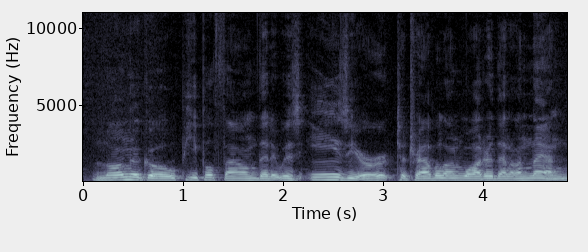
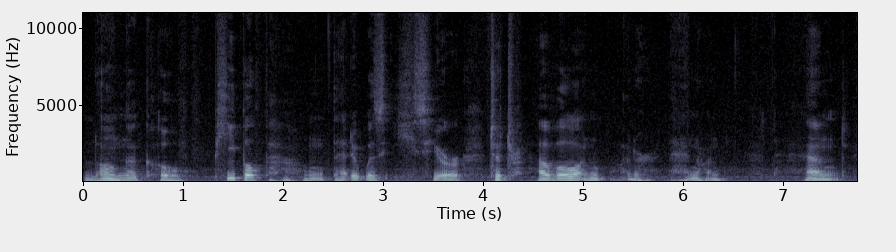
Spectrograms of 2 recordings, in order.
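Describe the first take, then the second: First: The voice is constantly strained without stoppages. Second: The voice keeps dropping away to breathy nothing.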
